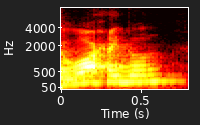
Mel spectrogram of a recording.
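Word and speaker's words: واحد: যেমন আমরা যদি 1 কে আরবিতে কি বলা হয়, এই যে 1 এর আরবি হচ্ছে ওয়াহিদুন, এটি হচ্ছে আরবি শব্দ। এই ওয়াহিদুনটা আমরা উচ্চারণ হচ্ছে এখানে লিখে দিয়েছি ওয়াহিদ।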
